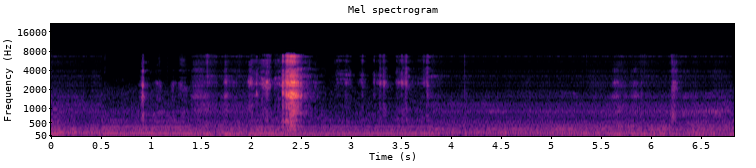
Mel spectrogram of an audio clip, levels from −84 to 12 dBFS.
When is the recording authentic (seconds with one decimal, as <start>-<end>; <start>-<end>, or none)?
0.5-1.4; 2.0-3.8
